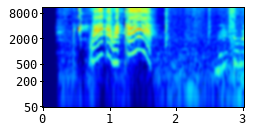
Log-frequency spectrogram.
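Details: Green ringneck parrot talking: two loud bursts of high, harmonic chatter with arching, wavering pitch in the first half, then quieter clicks and faint indoor background.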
